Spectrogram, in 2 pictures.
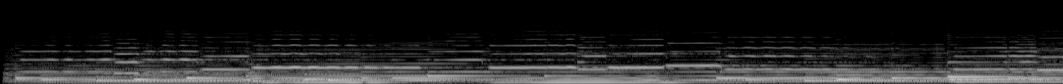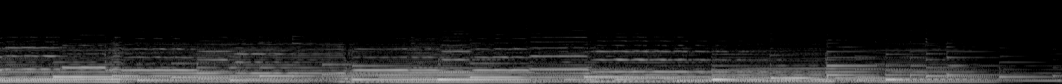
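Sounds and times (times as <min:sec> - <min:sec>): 
cello: 0:00.0 - 0:21.2
flute: 0:00.0 - 0:21.2
harp: 0:00.0 - 0:21.2.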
